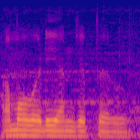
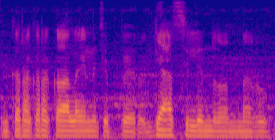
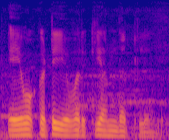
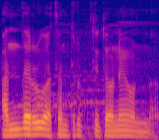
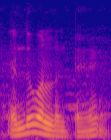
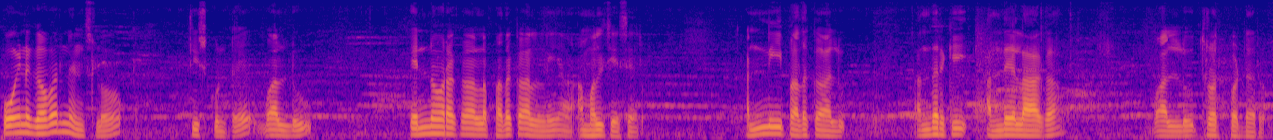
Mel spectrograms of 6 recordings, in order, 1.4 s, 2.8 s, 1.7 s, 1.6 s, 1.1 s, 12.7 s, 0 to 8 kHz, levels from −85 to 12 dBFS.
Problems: constant background noise, continuous background conversations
